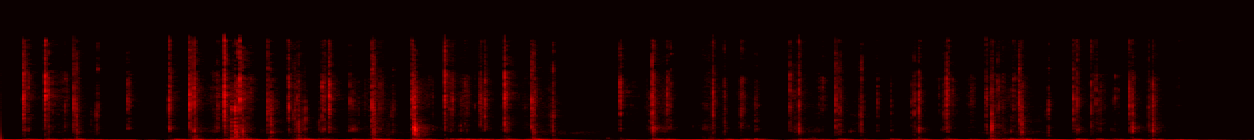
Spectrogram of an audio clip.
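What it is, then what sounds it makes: Plastic computer keyboard. Long dark-painted nails and fingertips type continuously on a white low-profile plastic computer keyboard resting on a desk. The result is a rapid stream of light, sharp clicking keystrokes with a short pause near the middle, over a steady low hum.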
